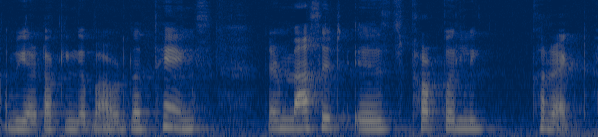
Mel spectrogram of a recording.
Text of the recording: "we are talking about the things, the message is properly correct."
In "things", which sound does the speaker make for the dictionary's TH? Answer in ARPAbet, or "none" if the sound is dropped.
T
